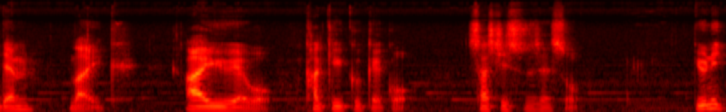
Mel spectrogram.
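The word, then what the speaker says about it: り: Like, take the Japanese character, Ri. In Romaji, it's written as Ri, but the actual pronunciation is closer to Li.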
